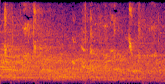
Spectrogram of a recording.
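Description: Basketball dribbled on a hardwood court, a couple of sharp bounces heard over the steady murmur of an arena crowd.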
